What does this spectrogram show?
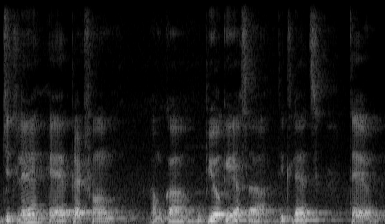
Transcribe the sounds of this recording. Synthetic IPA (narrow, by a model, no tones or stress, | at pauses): d͡ʒit̪leɦepleːʈfʰɔːɾm | ɐ̰mkaupjoːɡiɐsat̪it̪let͡s | t̪e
